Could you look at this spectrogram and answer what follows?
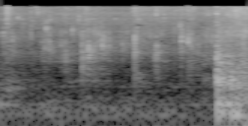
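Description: Hot phodni (tempering) sizzles steadily, then crackles louder and fuller as it is poured over pongal, a close and continuous fry with no talk.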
